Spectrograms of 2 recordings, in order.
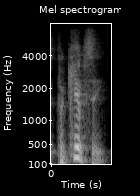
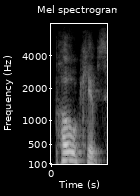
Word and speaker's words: Poughkeepsie: you guys both say but it's poughkeepsie poughkeepsie thank you thank you for kimchi like just be like thank you we are doing our own speech there over here and no no sorry because ben the other day kept on calling it poe kipsy and i'm like it's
